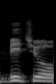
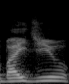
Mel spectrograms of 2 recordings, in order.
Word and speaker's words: baijiu: Entonces, la base de estos productos, y de China, que tenemos Biju, es el Biju o Baijiu, como según la pronunciación china.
